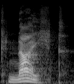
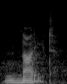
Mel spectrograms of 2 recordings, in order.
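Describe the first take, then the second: First: A K sound is heard before the N. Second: The word starts directly with the N sound. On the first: This is an older form of the word. "then it became knight" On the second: This is the modern form of the word. "finally the K was dropped"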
